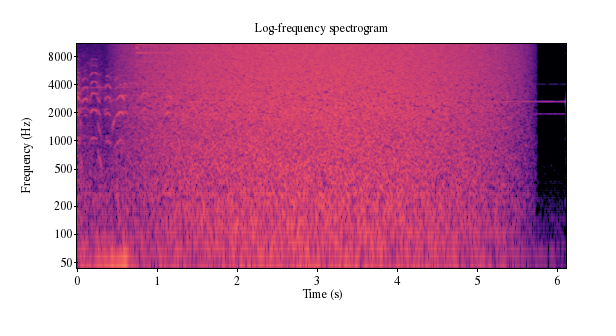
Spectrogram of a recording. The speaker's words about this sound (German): Wie Sie sich denken können, beginnt alles mit Rauschen.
